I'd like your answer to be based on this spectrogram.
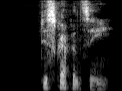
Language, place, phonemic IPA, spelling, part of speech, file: English, Queensland, /dɪˈskɹepənsi/, discrepancy, noun, En-au-discrepancy.ogg
- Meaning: 1. An inconsistency between facts or sentiments 2. The state or quality of being discrepant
